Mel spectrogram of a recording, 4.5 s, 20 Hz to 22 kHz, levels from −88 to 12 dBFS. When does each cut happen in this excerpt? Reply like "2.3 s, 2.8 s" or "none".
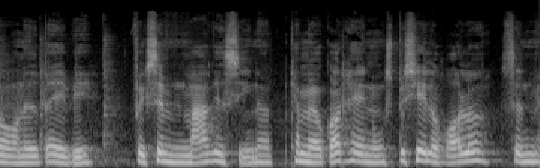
2.3 s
